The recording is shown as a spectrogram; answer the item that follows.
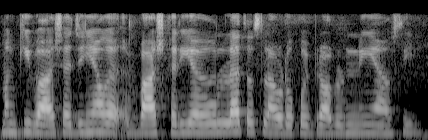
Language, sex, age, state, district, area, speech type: Dogri, female, 18-30, Jammu and Kashmir, Udhampur, rural, spontaneous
